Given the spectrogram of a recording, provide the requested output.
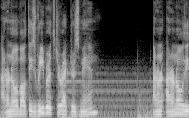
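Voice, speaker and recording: A man's animated voice at medium pitch, ordinary pitch variation, a very fast pace, and music in the background. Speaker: gaming streamer. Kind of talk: let's play commentary. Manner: casual, animated.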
